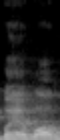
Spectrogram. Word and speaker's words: baobab: Funny होगा ना उस टाइम पे baobab नाम का एक I was not able to pronounce it right. So it's called baobab.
